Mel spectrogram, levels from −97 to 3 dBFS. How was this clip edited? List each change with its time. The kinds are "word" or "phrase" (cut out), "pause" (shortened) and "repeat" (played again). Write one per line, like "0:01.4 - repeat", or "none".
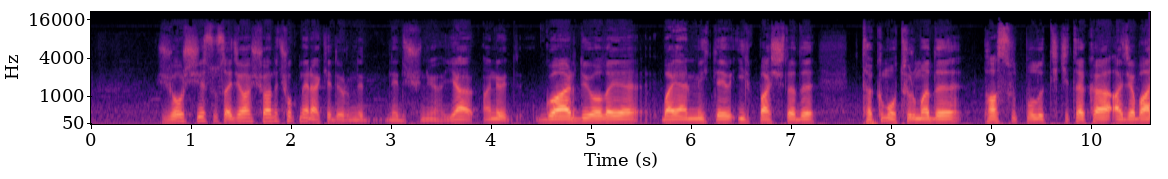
0:03.9 - pause
0:05.7 - pause
0:07.5 - pause
0:08.8 - pause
